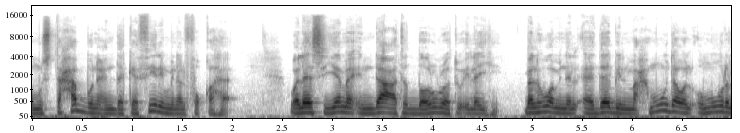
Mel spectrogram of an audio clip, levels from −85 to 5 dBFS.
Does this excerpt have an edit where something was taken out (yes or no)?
no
